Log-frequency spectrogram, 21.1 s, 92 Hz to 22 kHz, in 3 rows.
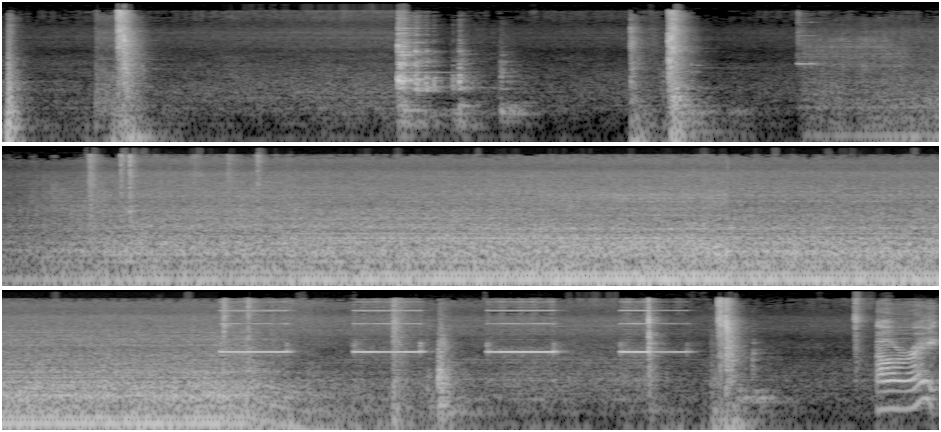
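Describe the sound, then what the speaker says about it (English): A microwave oven on high heats a chocolate fudge mixture: door clunks, a steady humming run of about ten seconds, then repeated beeps, with more clatter and thuds around it and a voice at moments. "we're going to pop it in the microwave on high for 1 minute"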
